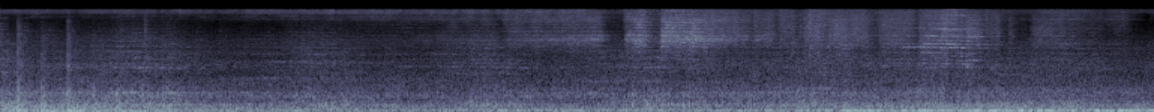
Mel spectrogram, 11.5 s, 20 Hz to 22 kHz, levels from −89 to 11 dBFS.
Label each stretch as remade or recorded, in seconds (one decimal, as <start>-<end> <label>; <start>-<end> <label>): 0.0-11.5 recorded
